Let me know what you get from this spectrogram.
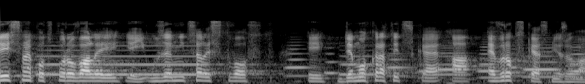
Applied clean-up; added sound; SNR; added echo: none; Brass instrument; 9 dB; none.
